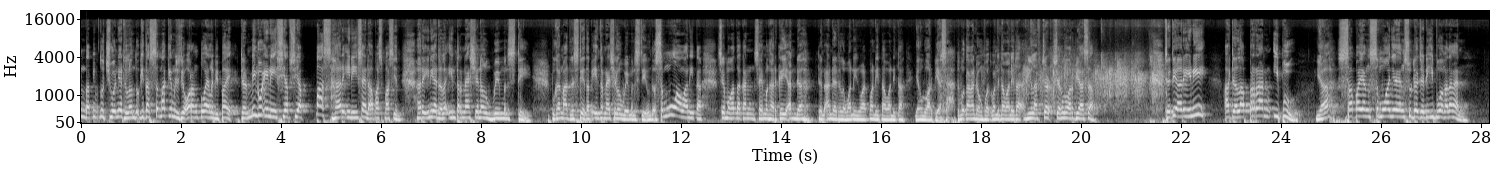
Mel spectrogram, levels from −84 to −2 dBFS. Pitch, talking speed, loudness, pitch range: 180 Hz, 165 wpm, -15 LUFS, 150-220 Hz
